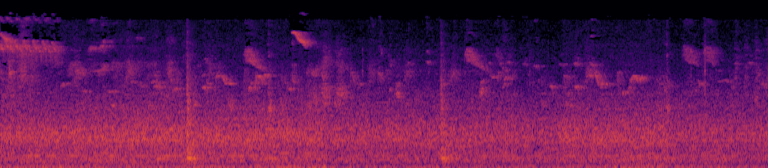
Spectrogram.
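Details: Calandra lark held as a cage bird, giving scattered high chirps and downslurred notes in loose bursts, with two faint knocks and a steady hiss behind.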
